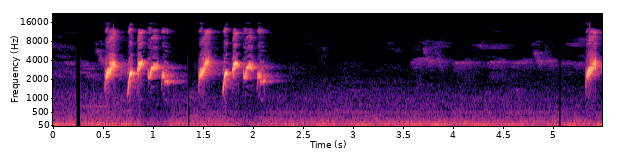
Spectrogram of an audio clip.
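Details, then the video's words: Red-whiskered bulbul singing the 'double' song style with 23 counted notes, a recording used to train birds: two quick phrases of about five bright, slurred whistled notes each, then a lone note closing after a quiet pause with faint background hum. "นกกรงหัวจุก | เสียงร้องเบิ้ล 23 นับดอก คมชัด 100% ไว้ฝึกนก (เสียงฝึกร้อง)"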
